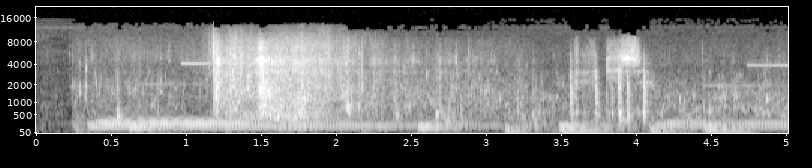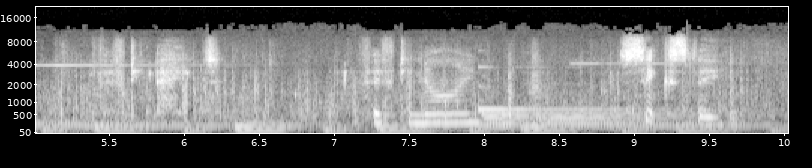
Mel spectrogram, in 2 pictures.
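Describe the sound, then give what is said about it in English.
Oars knock and creak as they are rested inside a rowing boat out on a lake in the dark, with water sloshing, followed by a splash and rattle as an anchor is dropped from the stern, all over a steady low hum. “Titty rests the oars inside the boat and stands up. She drops anchor from the stern.”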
